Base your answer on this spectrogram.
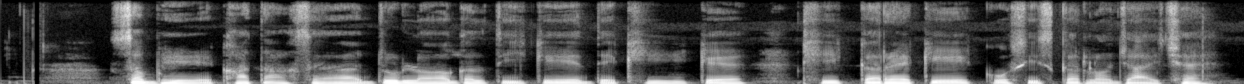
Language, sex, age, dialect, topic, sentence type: Maithili, male, 56-60, Angika, banking, statement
